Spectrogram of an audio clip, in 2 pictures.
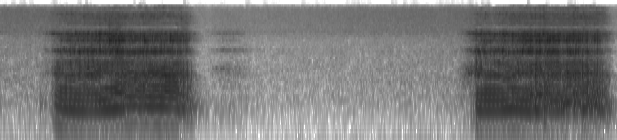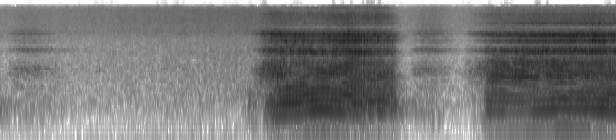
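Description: Loud, buzzing snores recurring about every four seconds, with softer breathing between them.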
